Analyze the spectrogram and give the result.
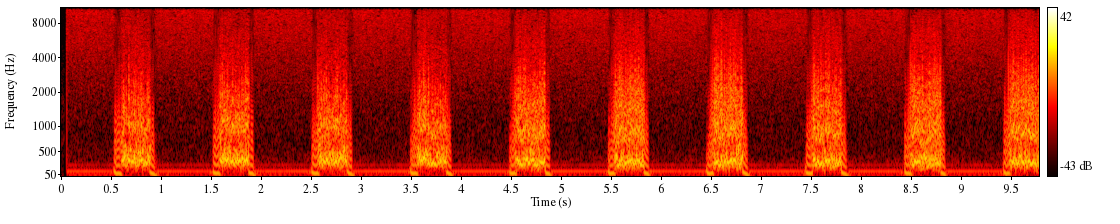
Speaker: It's not diamond-shaped. It's holosystolic murmur or pansystolic murmur, frequently heard in ventricular septal defect or mitral regurgitation.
